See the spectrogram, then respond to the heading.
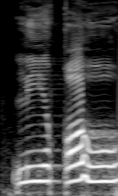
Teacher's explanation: Qau ada huruf lin karena ada waw sukun sebelumnya fathah, bacanya cukup dilembutkan.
